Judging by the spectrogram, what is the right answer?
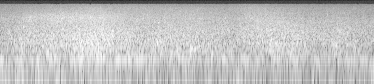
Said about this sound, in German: Sie schaut den Wellen zu, hört, wie sie an den Strand schlagen.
